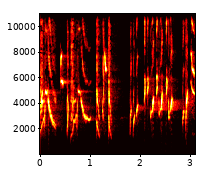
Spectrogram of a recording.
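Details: European goldfinches warming up into song: lively, tinkling chirps and twitters with sharp downward-sliding notes, a brief pause, then a bright buzzy trill and further rapid tweets.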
